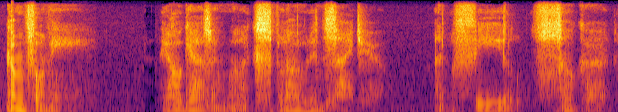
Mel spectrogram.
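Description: Male, gravelly, slow hypnotic whisper right in the ear for intimate relaxation audio; breathy, close-miked. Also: pushed and bright, dull audio. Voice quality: breathy, husky, gravelly low voice. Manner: slow, coaxing, hypnotic delivery with short phrases.

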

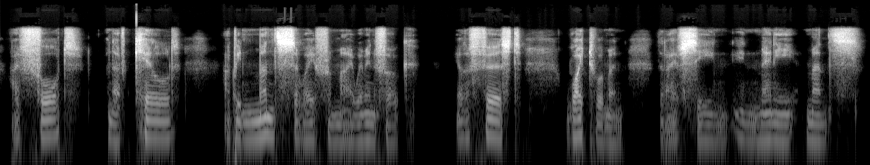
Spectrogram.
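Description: A man voicing a domineering, rough man in his late forties who barks orders in a deep, gravelly voice on a dull lo-fi recording. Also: bright, forceful tone, dry recording, heavily acted. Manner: commanding, barking orders.

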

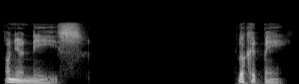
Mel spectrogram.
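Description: A man voicing a domineering rough older man. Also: deep voice, takes it slowly, sharp tone, no echo, exaggerated voice. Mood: commanding. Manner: commanding, barking orders. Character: domineering rough man in his late forties. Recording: dull lo-fi recording.

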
